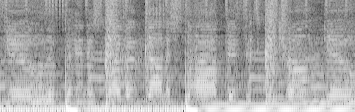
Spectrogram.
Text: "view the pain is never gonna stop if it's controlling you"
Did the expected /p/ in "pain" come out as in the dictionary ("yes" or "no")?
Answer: no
